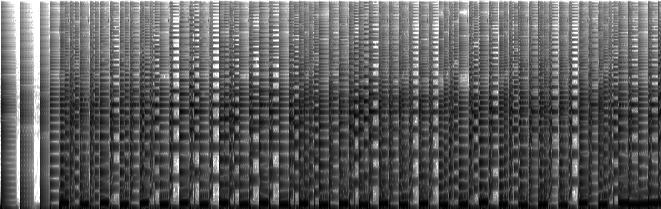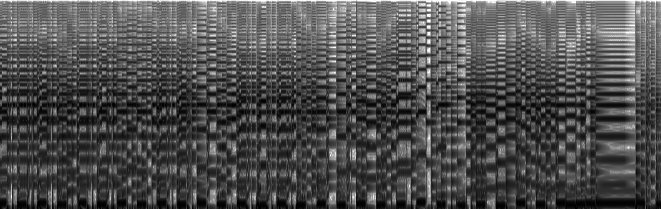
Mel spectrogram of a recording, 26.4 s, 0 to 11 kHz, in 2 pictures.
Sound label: Hillbilly High on Banjo, sid CSG8580R5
